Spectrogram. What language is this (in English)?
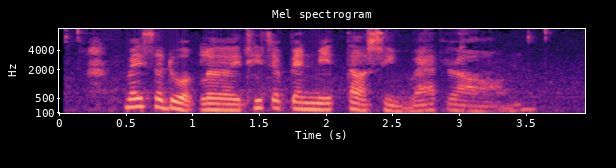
Thai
